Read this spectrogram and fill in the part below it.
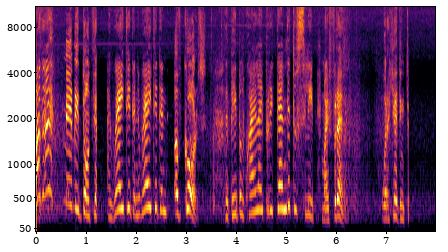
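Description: A young woman speaks calmly, close by.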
